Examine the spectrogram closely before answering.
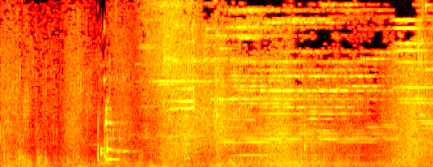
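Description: A bright magical chime rings out and shimmers.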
